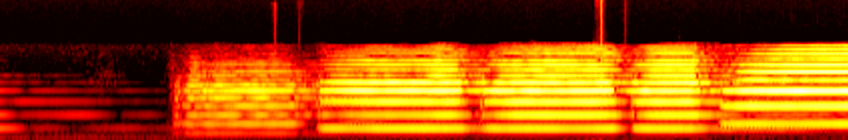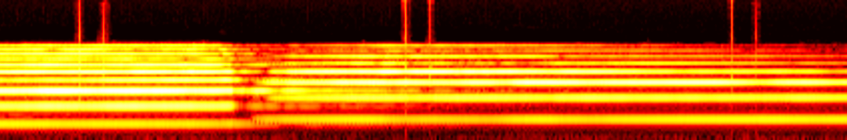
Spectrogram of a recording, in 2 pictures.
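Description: A bugle call on a solo brass horn. A short low note comes about a second in, then a few tongued repeated notes, then two long held notes, each a step higher.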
